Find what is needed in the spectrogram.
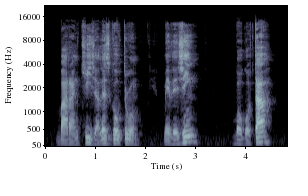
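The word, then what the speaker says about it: Medellín: Medellin, like we learned, okay?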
